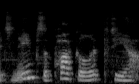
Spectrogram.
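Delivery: hushed half-whisper, close and quiet. Leaning over to tell another character a name: half-whispering in her ear. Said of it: "kind of whisper in her ear".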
